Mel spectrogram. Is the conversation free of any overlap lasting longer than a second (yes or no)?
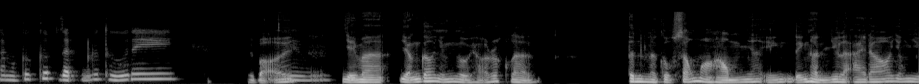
yes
